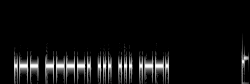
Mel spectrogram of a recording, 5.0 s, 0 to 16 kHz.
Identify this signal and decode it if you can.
Morse code, heard as a keyed tone, about 22 wpm, 700 Hz. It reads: W9SSP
